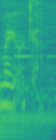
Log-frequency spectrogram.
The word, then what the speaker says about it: Mallorca: Pronounced Mallorca.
